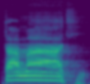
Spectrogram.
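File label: "tamaati", Fula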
